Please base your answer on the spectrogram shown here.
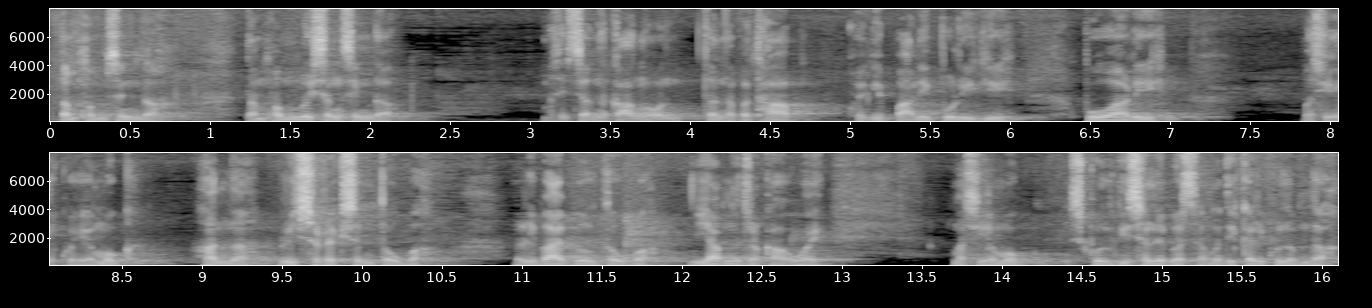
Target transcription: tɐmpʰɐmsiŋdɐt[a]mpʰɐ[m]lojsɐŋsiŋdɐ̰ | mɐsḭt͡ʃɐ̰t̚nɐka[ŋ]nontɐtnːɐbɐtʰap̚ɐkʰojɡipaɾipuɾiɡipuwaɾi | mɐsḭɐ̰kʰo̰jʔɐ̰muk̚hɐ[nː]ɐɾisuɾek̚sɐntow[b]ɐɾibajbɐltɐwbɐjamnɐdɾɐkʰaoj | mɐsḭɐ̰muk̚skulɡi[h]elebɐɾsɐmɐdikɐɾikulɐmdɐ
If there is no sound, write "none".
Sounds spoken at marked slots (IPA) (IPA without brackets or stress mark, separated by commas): ɐ, m, ŋ, nː, b, s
